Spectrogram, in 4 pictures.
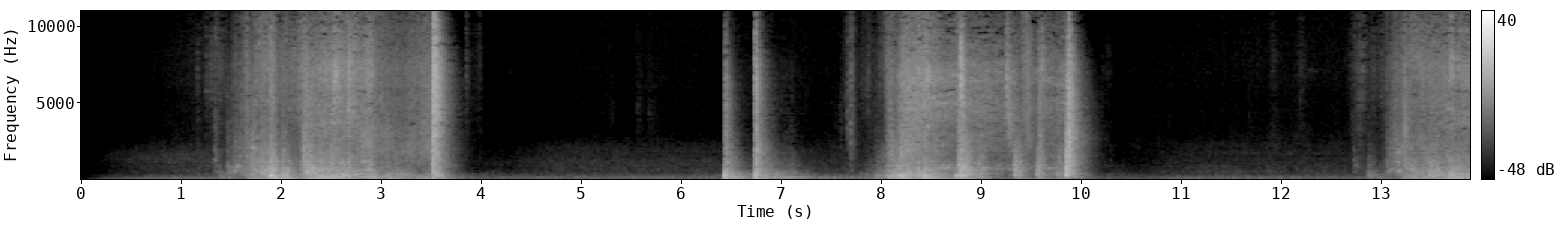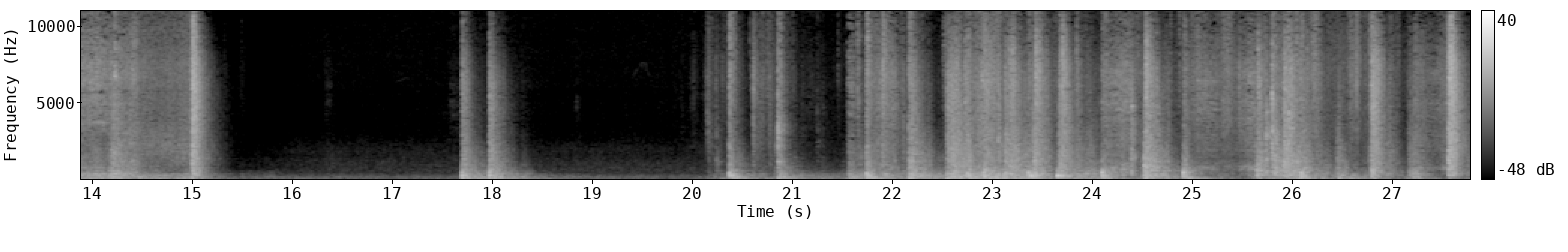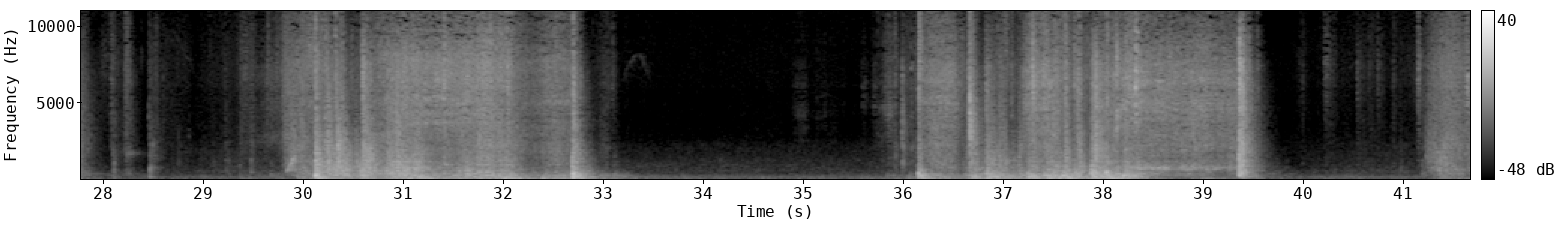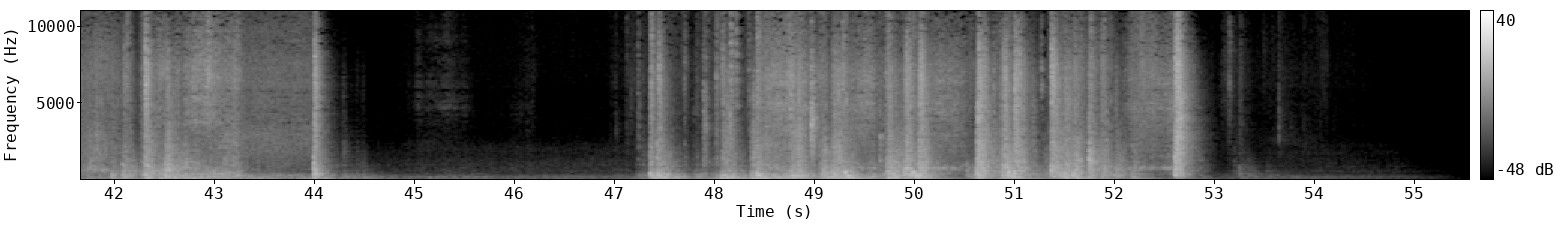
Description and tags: Opening and closing paper sliding door 01
Opening and closing paper sliding door.
door, japanese, paper, sliding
